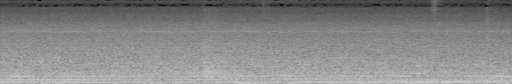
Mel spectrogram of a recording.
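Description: Steady hum and whir of a Doppelmayr gondola station's machinery, heard from inside a cabin rolling slowly through the station: a constant low drone with a steady mid-pitched tone over it.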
